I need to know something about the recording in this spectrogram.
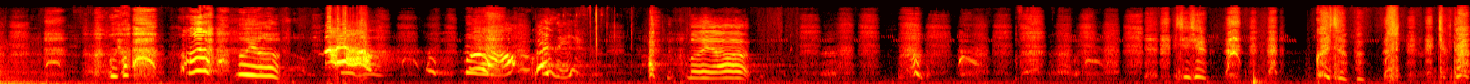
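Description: A second young woman speaks tearfully, close by.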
